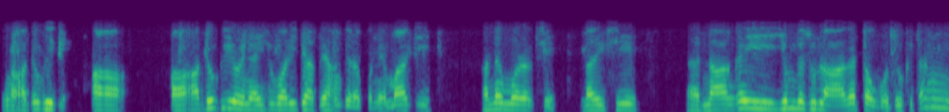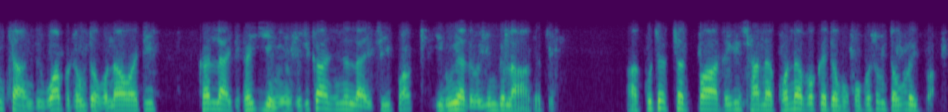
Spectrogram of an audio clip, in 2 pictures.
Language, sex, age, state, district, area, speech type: Manipuri, male, 45-60, Manipur, Kakching, rural, conversation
